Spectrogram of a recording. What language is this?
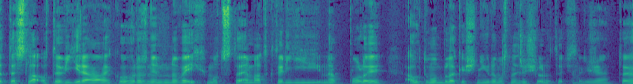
Czech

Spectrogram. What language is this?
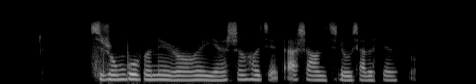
Chinese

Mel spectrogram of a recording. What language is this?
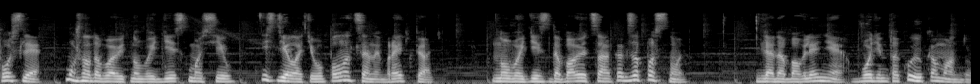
Russian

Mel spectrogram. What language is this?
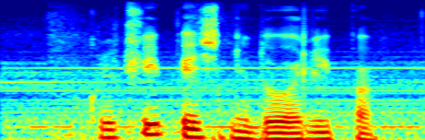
Russian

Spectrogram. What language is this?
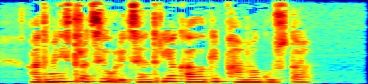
Georgian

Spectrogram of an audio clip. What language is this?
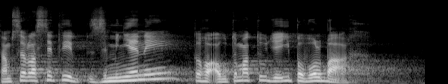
Czech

